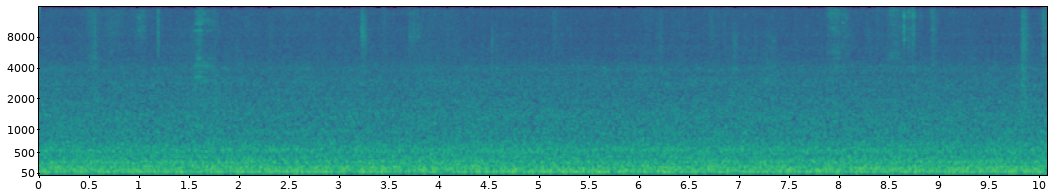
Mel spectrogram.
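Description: Airliner cabin noise in flight: a deep, steady rushing of engine and airflow noise heard from inside the cabin.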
